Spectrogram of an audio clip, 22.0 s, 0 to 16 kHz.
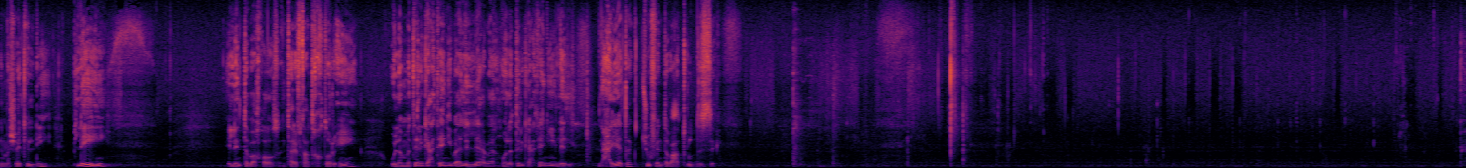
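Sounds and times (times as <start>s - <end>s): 
low steady room hum: 0.0s - 21.9s
speech: 0.1s - 1.8s, 3.4s - 10.8s
person drinking water: 20.6s - 21.9s.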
